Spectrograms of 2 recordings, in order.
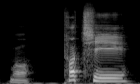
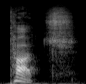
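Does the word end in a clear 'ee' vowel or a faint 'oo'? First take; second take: clear ee; faint oo. First: The word ends with a clear added 'ee' vowel. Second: The word ends with a faint 'oo'-like vowel. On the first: The speaker calls it wrong. "한국말식으로 ... 이 발음을 넣어서 콩어리식으로 발음하지 마시고" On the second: The speaker calls it right. "약간 우 모음이 강하게는 아니고 약하게 붙여준다"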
